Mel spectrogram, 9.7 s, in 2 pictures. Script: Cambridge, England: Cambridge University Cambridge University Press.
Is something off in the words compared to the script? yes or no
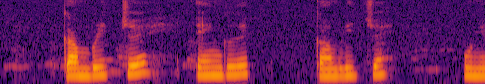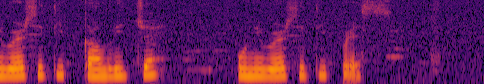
no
